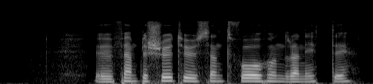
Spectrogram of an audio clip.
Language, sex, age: Swedish, male, 19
